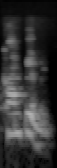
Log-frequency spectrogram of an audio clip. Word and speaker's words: compliment: Complement, complement, both are pronounced the same way.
